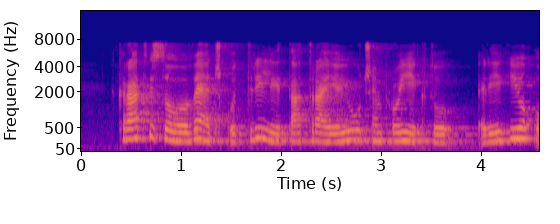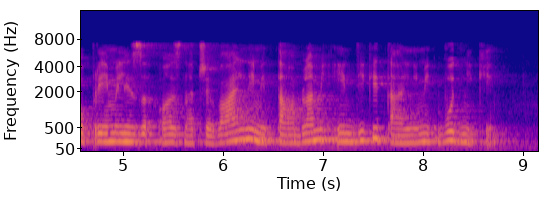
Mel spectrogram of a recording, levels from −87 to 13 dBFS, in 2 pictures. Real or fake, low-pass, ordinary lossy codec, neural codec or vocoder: real; 7.2 kHz; none; none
